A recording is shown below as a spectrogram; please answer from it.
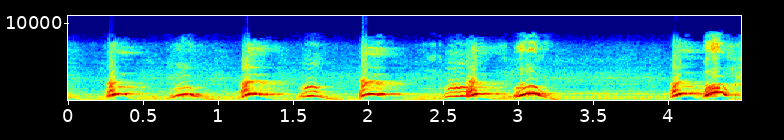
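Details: Two dogs, Qusi barking and Hyzzie crying, reacting to a rototiller running in the yard; short arched barks and whiny cries repeat roughly every half second, closely spaced and steady, with a constant low engine drone underneath.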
